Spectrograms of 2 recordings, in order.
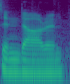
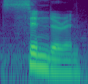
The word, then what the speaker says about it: Sindarin: delighted in reminding me that it's not actually pronounced sindarin it's pronounced cinderin um but um my question to you would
